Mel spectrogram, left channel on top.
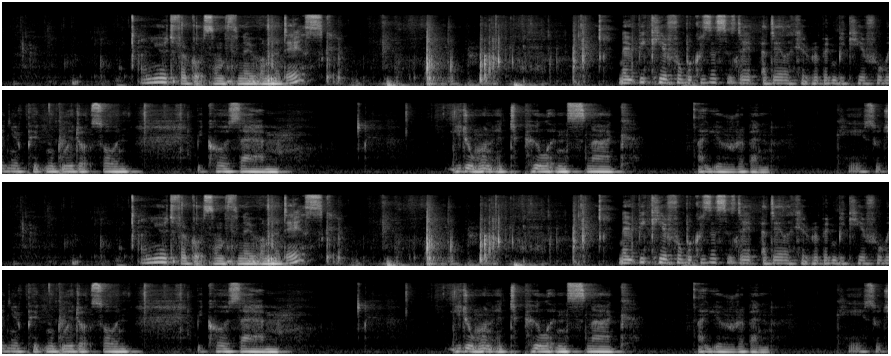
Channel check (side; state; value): both; identical; correlation 1.00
